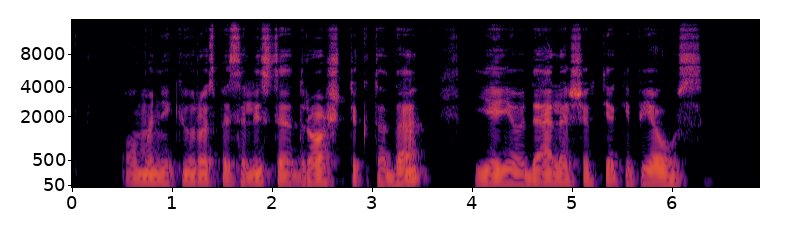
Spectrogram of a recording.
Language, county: Lithuanian, Panevėžys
